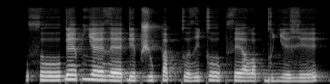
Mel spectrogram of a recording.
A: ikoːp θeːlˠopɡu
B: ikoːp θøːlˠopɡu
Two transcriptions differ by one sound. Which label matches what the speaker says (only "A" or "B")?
A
